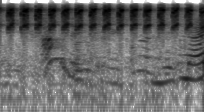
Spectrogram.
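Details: A pet cricket in a family courtyard in a Beijing hutong sings a steady series of high, rasping pulses, about eight per second.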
